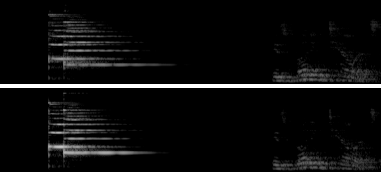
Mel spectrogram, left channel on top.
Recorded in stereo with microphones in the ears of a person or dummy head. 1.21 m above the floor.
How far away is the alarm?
About 0.7 m.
